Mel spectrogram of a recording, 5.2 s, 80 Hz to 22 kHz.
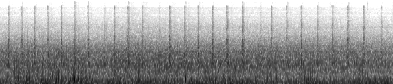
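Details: BMW E60 while driving, knock present at all speeds in D and gone in N: steady rapid knocking about five a second over road rumble, with felt vibration. Replacing the flex disc and center support did not help; replacing the driver-side rear output shaft with its worn outer CV joint solved it.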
